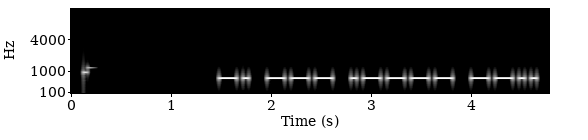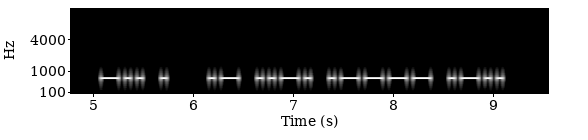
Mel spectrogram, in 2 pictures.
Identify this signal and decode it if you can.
Morse code, heard as a keyed tone, about 20 wpm, 700 Hz. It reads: NO1Z DE AF1L
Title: USA Callsign DE Callsign - 4 Characters - 20wpm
